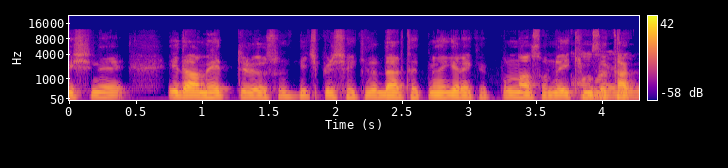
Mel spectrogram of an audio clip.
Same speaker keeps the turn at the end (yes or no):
no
